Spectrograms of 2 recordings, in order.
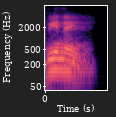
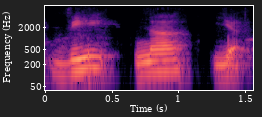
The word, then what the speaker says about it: Vinay: So if I take my name Vinay, like V-na-ya, they are all short syllables.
